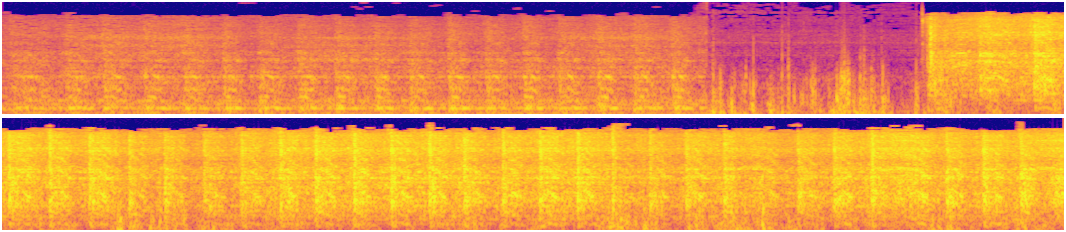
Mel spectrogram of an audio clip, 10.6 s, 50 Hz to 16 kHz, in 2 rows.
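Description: Starter cranking a cold 1.6 turbo diesel VW (Jetta) engine after glow-plug preheat. It cranks with a steady whine for about three and a half seconds and stops briefly. It then cranks again, louder and rougher, without yet running cleanly.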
